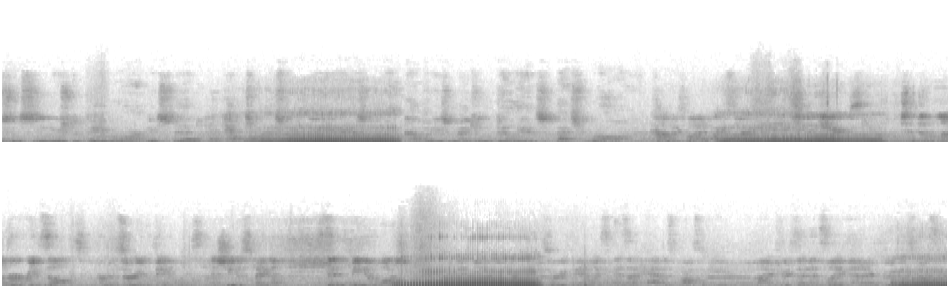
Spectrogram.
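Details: Pet Boston Terrier snoring loudly like an engine: rattling, buzzy snores about every five seconds, each lasting around a second, separated by softer, breathy exhalations.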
